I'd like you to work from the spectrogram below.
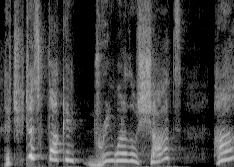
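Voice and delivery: very high mock-girl falsetto; imitated angry girl. Girl confronting the shot thief, mock high-pitched indignation. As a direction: squeal it as an offended girl. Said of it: "she's like".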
